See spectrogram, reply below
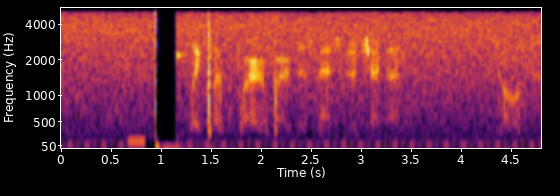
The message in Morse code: none

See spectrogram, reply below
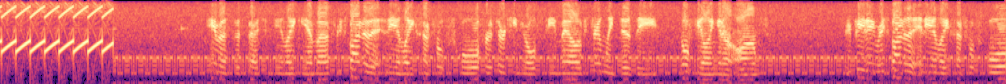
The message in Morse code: none

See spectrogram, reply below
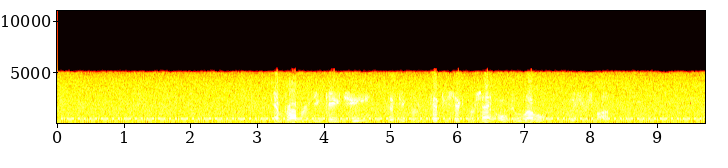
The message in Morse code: none

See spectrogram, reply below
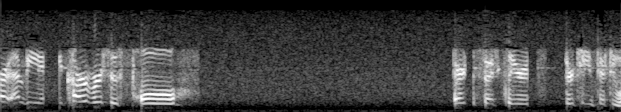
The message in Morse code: none

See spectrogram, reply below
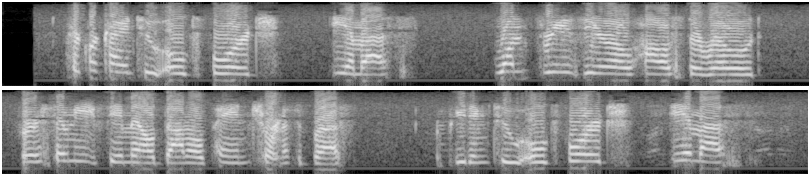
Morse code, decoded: none

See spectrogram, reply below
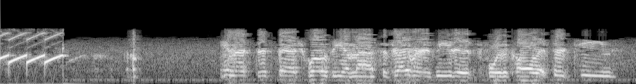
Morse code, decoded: none

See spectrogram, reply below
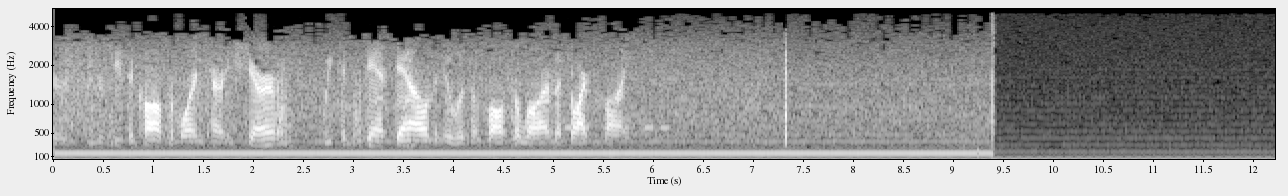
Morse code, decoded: none

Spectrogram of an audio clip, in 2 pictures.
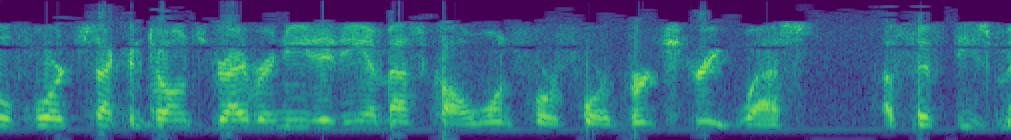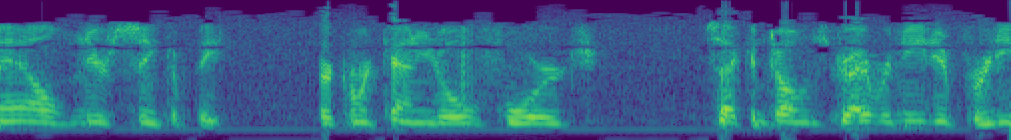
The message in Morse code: none

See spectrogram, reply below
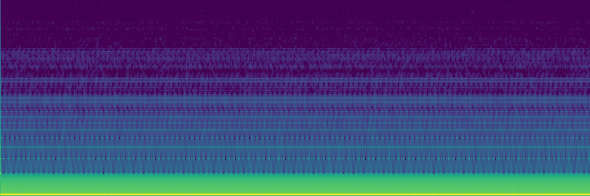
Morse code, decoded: none

